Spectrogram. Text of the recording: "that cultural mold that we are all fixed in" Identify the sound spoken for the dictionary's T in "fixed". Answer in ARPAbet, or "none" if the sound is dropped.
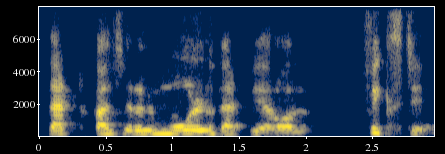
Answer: T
